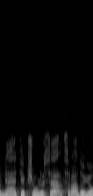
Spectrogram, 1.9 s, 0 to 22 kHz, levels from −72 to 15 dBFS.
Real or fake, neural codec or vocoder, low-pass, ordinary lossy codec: fake; codec, 16 kHz, 8 kbps, FunCodec, trained on LibriTTS, 25 frames a second; 7.2 kHz; Opus, 32 kbps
